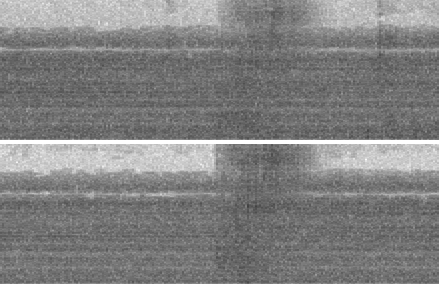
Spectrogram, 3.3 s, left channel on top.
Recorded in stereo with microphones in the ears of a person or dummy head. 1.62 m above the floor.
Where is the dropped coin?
55° right (ahead or behind), 7 m.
